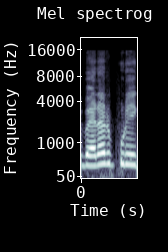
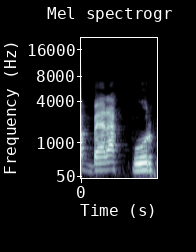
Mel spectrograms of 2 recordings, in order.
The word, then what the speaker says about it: ব্যারাকপুর: বিরিয়ানি খেয়েছি, তাও আবার ব্যারারপুরে গিয়ে খেয়েছি। ব্যারারপুরে গিয়ে नहीं। আরে দিদি, তোমাকে দাদাবতী হোটেলে কে ঢুকতে দিয়েছে? তুমি ঠিকভাবে উচ্চারণ করতে পারছো না। ব্যারারপুর না ব্যারাকপুর? ব্যারাকপুর হবে, ব্যারারপুর বলছে।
